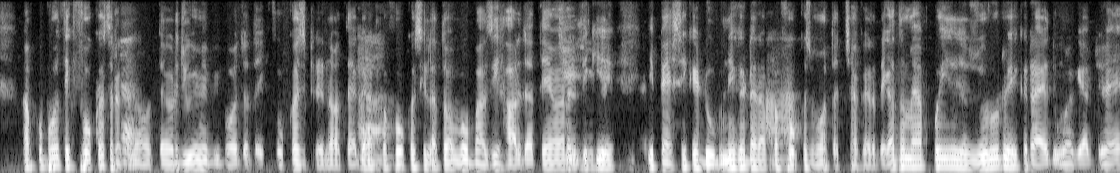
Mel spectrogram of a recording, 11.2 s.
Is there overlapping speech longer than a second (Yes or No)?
No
